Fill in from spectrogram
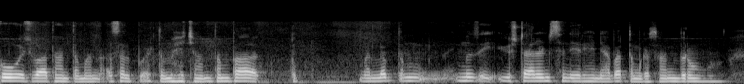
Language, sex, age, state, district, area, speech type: Kashmiri, male, 18-30, Jammu and Kashmir, Kupwara, urban, spontaneous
